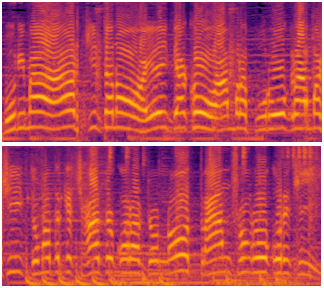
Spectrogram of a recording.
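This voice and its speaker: A kind young villager from an animal cartoon , voiced by a woman, high-pitched and eager. The delivery is caring, earnest and declamatory, with music clearly playing underneath. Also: flat delivery, fast, fairly bright tone. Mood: reassuring. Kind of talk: cartoon voice acting. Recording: music behind the voice.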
